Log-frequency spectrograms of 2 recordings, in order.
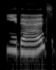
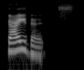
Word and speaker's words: guidance: other one is uh not key dance but we say guidance Guidance with promise guide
